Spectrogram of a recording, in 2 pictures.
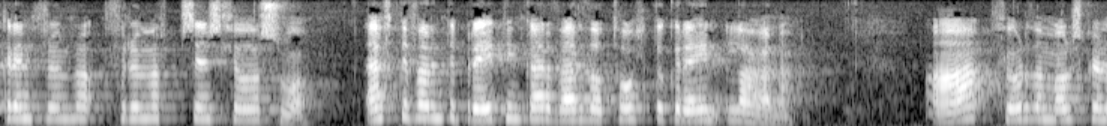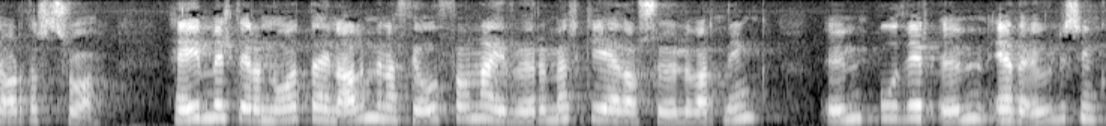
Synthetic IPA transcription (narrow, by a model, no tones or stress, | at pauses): kɾejnfɾʏmvar̥psɪnsl̥jowðaɾ̥svɔ | ɛft̪ɪɾ̥faːɾɪnt̪ɪpɾeːjt̪iŋkaɾvɛɾðawt̪ʰowl̥t̪ʏkɾeːjnlaːɣana | aːfjowɾðamawlskɾɪjnɔɾðɔst̪svɔheːjmɪl̥t̪ɛɾaðnɔːt̪ahɪnalmɛnaθjowðfawnaivœːɾʏmɛr̥cɪɛðaːwsœːlʏvaɾt̪niŋk | ʏmpuːðɪɾʏmɛðaʏɣlisiŋk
